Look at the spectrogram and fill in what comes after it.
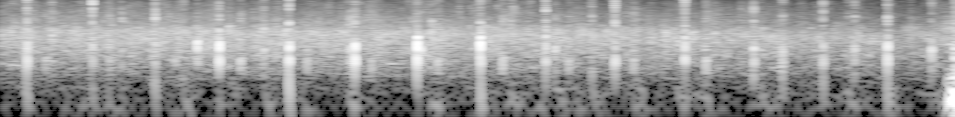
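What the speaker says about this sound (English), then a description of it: "Let's give them a round of applause." Colloquium audience applause, a steady patter of many hands clapping with distinct sharp claps standing out, moderately distant and continuous.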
